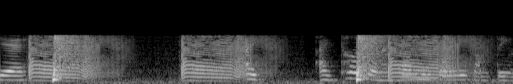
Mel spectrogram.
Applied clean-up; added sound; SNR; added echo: none; Snare drum + Fart; -3 dB; none.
